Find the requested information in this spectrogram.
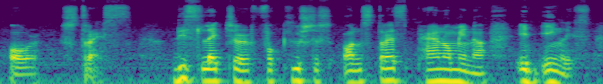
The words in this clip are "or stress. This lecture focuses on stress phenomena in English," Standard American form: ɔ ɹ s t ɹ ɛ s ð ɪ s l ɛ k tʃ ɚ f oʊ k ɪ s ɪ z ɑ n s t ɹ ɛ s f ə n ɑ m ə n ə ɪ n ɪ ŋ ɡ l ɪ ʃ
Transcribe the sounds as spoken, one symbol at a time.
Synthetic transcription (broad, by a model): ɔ ɹ s t ɹ ɛ s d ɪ s l ɛ k tʃ ɚ f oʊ k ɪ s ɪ s ɑ n s t ɹ ɛ s p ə n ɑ m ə n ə ɪ n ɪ ŋ ɡ l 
